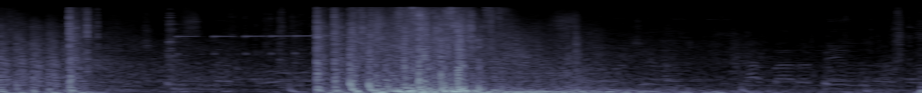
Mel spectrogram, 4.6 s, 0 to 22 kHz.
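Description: Rapid bursts of automatic gunfire from a gun in Black Ops 6 play loud and close, with a heavy volley in the middle and game effects and voices mixed around them.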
